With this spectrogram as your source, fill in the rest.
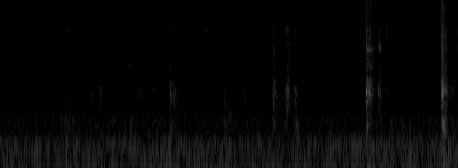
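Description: Fingers click and tap against a plastic computer mouse.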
